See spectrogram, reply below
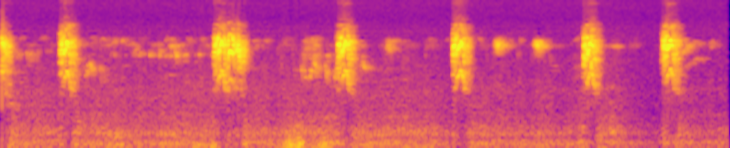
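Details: Sooty-headed Bulbul, likely a male, giving agitated sharp, high "cuit cuit" chirps, about seven short bursts at irregular intervals of roughly one second, over a faint low hum.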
